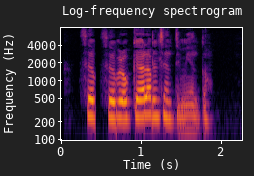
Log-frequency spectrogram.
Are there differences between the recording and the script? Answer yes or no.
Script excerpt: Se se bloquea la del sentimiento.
no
